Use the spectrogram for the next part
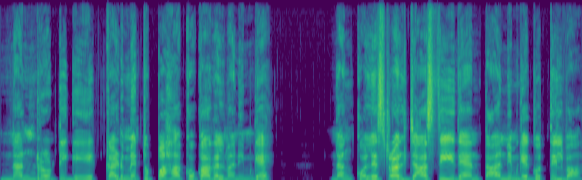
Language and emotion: Kannada, angry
